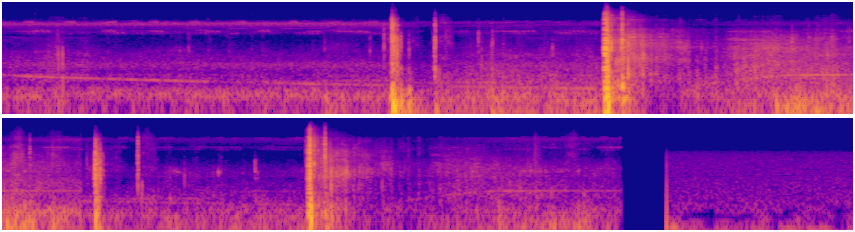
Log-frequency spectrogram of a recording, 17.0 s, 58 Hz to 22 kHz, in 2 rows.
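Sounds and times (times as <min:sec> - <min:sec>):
insects trilling: 0:00.0 - 0:14.7
rolling echo: 0:03.8 - 0:09.6
shotgun shots: 0:06.0 - 0:07.0, 0:11.5 - 0:12.4.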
